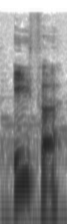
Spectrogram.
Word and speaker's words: Aether: of ether in and obviously that says the way to pronounce it is ether but then you've got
